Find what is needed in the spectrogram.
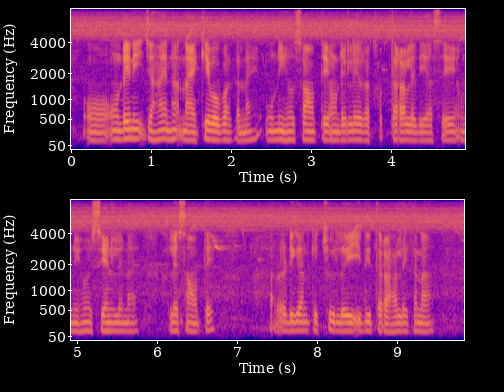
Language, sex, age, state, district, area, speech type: Santali, male, 30-45, Jharkhand, Seraikela Kharsawan, rural, spontaneous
